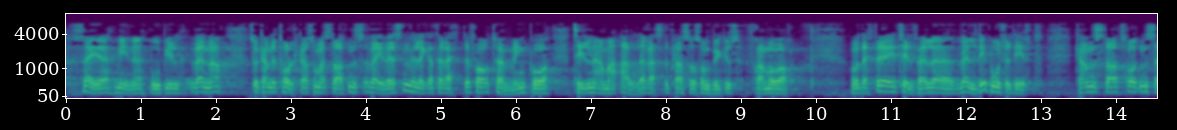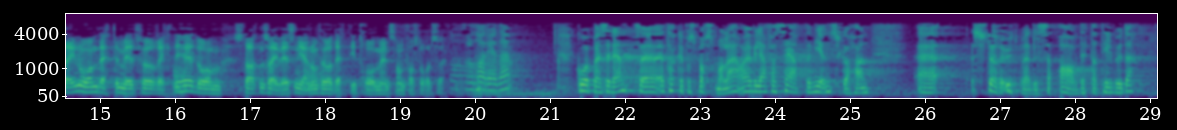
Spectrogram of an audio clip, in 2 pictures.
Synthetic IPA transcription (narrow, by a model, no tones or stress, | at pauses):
sæɪəmiːnəb̥uːbiːlʋɛnːəʁsɔkʰɑnd̪ɛt̪ʰɔlkɑsɔmɑt̪st̪ɑːt̪n̩sʋæɪʋeːsnʋɪlːɛɡːat̪ʰɪlʁɛt̪ːəfɔʁt̪ʰœmːɪŋpʰɔt̪ʰɪlnæʁməʔɑlːəʁɑst̪əpʰlɑsəʁsɔmbʏɡːəsfʁɑmːoːʋəʁ | ɔd̪ɛt̪ːəæʁɪt̪ʰɪlfɛlːəʋɛld̪ɪpʰuːsɪt̪ʰiːft̪ | kʰɑnst̪ɑːt̪sʁoːd̪n̩sæɪnuːəɔmd̪ɛt̪ːəmeːd̪føːʁəʁɪkt̪ɪheːt̪ɔɔmst̪ɑːt̪n̩sʋæɪʋeːsnjɛnːʊmføːʁəd̪ɛt̪ːəɪ̰t̪ʰɾuːmɛæɪnsɔnːfɔʁst̪o̰ːəlsə̰d̪ | ɡ̥uːəpʰɾɛsɪd̪ɛnt̪jæt̪ʰɑkːəfɔʁspœʁsmoːləɔjæɪʋɪljæːəfɑlsæɪɑt̪ʋɪœnskəɔhɑːɛn | st̪œrəʔʉːt̪bɾeːd̪əl̩səʔɑʋd̪ɛt̪ːɑt̪ʰɪlbʉːd̪ə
